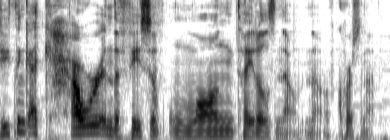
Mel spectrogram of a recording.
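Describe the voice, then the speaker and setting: There is music in the background while a man talks. His pitch is medium, with ordinary pitch variation. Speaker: voice actor. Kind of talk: casual storytelling to camera, comedic anecdote. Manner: conversational, animated.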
